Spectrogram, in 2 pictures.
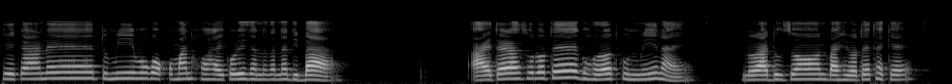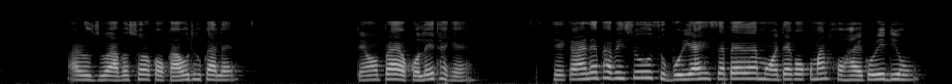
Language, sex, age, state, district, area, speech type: Assamese, female, 30-45, Assam, Golaghat, urban, spontaneous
